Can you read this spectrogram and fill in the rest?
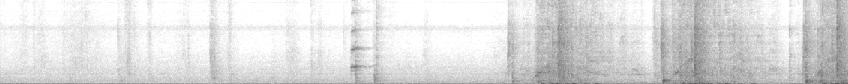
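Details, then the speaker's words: Push mower pull-start cranking with uneven chugging bursts that never catch; no spark because the loose, newer-looking kill lever safety cable doesn't pull the safety far enough back. Carb bowl gasket had been left out, leaking gas. "on these machines, that cable pulls on this safety here, and if it doesn't move it far enough back, you ain't going to get spark."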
